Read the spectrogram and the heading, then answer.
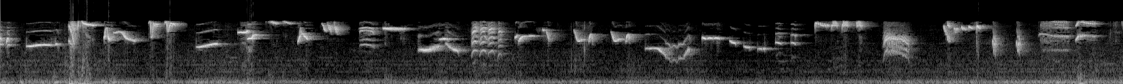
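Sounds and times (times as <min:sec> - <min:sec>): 
Orange-headed thrush singing chirps, slurred whistles and scratchy notes: 0:00.0 - 0:11.2.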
